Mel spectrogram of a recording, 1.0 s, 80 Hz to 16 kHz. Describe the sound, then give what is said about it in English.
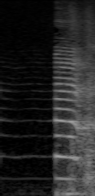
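A 5-month-old baby cries, starting with a steady high-pitched wail that suddenly bursts into a loud, harsh scream halfway through. “Yes, as I have a screaming 5-month-old baby in the background.”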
